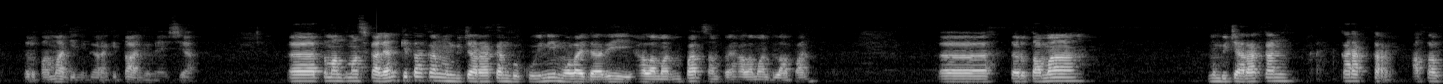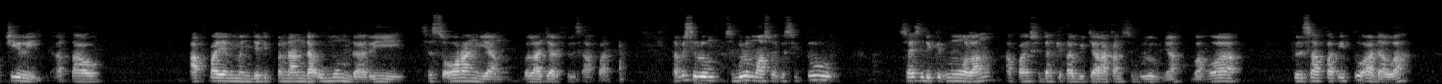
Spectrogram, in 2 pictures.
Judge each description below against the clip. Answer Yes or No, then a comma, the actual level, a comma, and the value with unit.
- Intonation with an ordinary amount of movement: Yes, average, 3.7 semitones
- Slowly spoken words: No, average, 110 wpm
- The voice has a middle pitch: Yes, medium, 145 Hz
